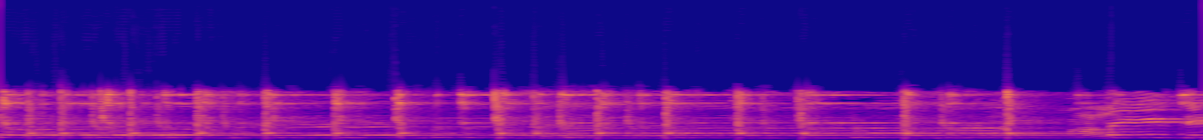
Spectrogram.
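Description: Villu paattu folk music: the large bow strung with bells is struck in a steady beat of about four strokes a second, with its bells jingling, over a held melodic tone. A singer's voice comes in near the end.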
